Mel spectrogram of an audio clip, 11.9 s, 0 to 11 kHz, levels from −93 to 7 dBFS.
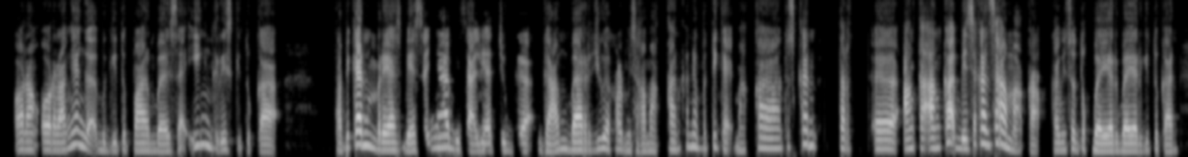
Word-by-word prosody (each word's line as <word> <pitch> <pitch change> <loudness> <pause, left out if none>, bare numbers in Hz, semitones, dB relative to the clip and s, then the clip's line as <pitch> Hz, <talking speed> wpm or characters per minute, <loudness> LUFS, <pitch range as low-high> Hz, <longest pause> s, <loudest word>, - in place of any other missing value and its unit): orang-orangnya 175 - 0
enggak - - -1
begitu 160 +1 -8
paham 160 -1 0
bahasa 150 0 -2
Inggris 240 -11 -5
gitu - - -16
Kak, - - -1 0.6
tapi - - -2
kan 285 0 +10
breas 170 -2 +4
biasanya 160 +8 0
bisa 175 -4 -1
lihat 155 0 -2
juga 160 -1 -3
gambar 175 +2 +2
juga. 200 +2 -2
Kalau 185 -1 -4
misalkan 155 0 -6
makan 180 +3 -5
kan 245 - -10
yang 235 - -4
penting 240 -2 -7
kayak 175 - -5
makan, 205 +6 -2
terus 240 - -9
kan 290 -1 0 0.3
ter 205 -2 -1 0.3
eee, 190 -1 +4
angka-angka 210 +2 +5
biasanya 195 +8 -1
kan - - -4
sama 280 -8 +5
Kak. - - -3
Kayak 160 - -4
misalnya 185 +1 -5
untuk - - -28
bayar-bayar, 155 0 +4
gitu 170 +1 -9
kan. 145 0 -2
175 Hz, 200 wpm, -26 LUFS, 160-205 Hz, 0.6 s, kan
